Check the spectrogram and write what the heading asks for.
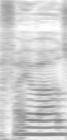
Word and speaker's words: Fiverr: Ähm, wie gesagt, F-I-V-E-R-R, ich habe das Wort Fiverr ausgesprochen.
